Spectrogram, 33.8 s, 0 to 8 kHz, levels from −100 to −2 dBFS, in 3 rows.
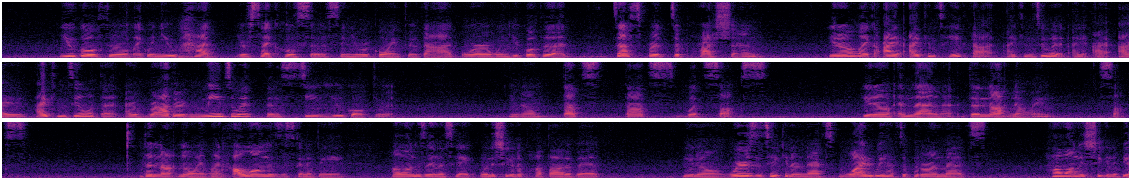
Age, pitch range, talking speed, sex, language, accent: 30-49, 160-180 Hz, 205 wpm, female, English, American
